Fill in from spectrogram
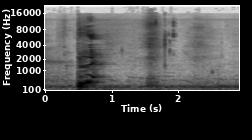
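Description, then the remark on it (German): A single loud burp erupts abruptly and rumbles briefly, followed by a softer, fainter throaty sound a moment later against a quiet background. “Das war jetzt ein sogenanntes Rap-Geräusch.”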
